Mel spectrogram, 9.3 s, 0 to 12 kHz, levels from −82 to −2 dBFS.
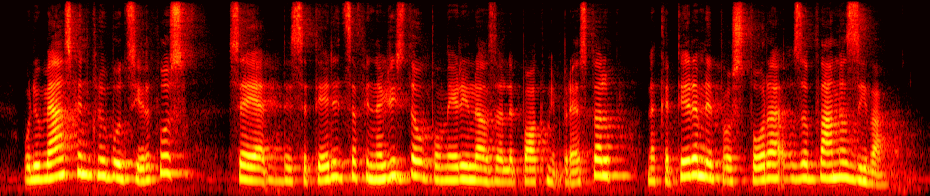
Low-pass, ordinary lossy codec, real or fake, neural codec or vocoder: none; none; fake; codec, 24 kHz, 0.9 kbps, WavTokenizer, small release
